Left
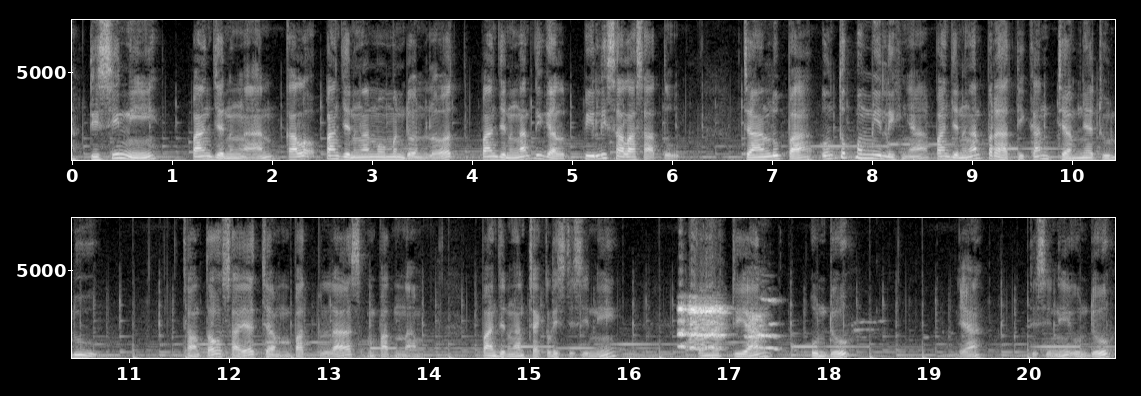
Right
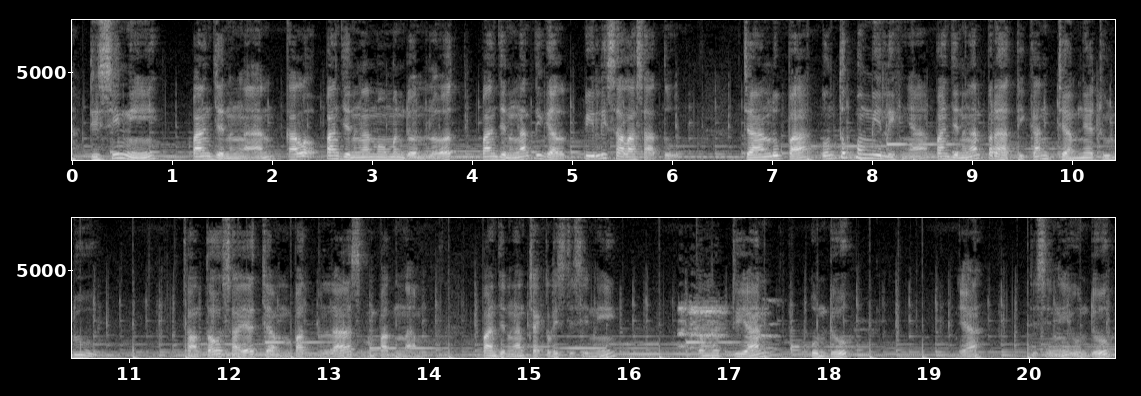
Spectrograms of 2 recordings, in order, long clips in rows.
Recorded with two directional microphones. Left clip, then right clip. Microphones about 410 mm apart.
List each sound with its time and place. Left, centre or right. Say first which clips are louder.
0.2 s speech: left 4 dB; centre
16.5 s music: left 16 dB; left
17.0 s speech: left 7 dB; centre
19.3 s speech: left 4 dB; centre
